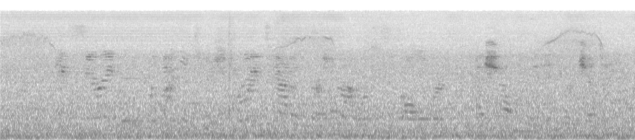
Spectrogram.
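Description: A llama grunts softly nearby.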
